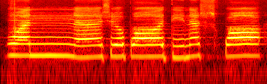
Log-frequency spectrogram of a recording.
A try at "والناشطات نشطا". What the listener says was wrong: أنا عايز أسمع طاء عشان ما أحسهاش إنها قاف مع إن المخرجين ما لهمش علاقة بس كأن ودني سمع مش طاء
